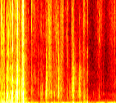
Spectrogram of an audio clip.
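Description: Tarot cards being shuffled by hand: a dense run of rapid card flutter in the first half second, then a few scattered clicks of cards.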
